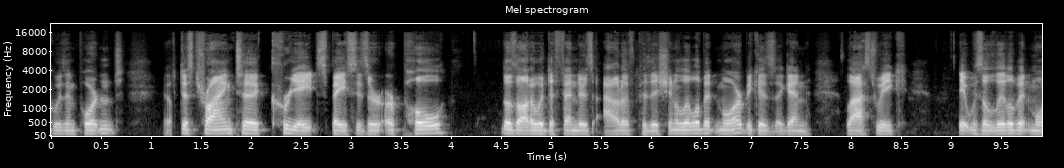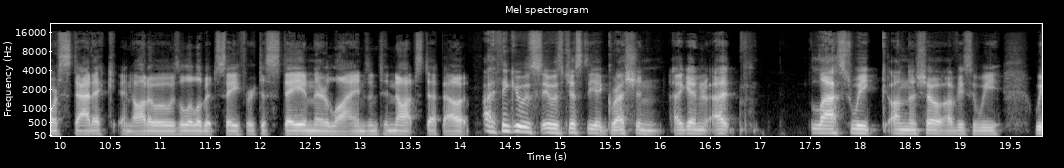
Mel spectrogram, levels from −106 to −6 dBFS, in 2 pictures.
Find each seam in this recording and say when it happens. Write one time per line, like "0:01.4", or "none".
0:01.2
0:14.1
